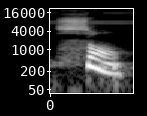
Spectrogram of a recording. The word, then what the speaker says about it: sont: Ils sont. Ils sont. Nous avons ici le S avec la nasale on et on prononce son. Le T ne se prononce pas.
